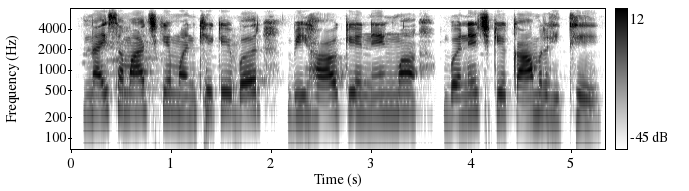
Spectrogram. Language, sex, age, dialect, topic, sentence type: Chhattisgarhi, female, 18-24, Western/Budati/Khatahi, banking, statement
